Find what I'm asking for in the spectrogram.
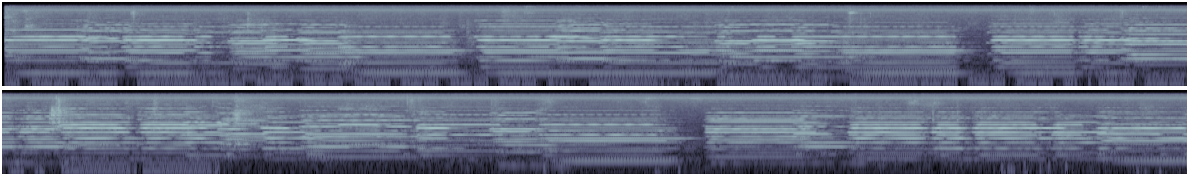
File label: organ interlude; Organ interlude during the offering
